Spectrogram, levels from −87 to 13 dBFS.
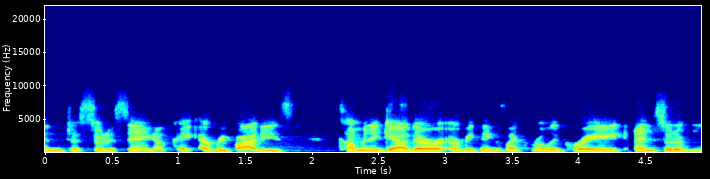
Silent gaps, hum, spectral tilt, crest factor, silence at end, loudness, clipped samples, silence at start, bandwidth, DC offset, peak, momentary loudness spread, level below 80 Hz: none; none; -5 dB/octave; 16 dB; 0 s; -19 LUFS; under 0.1%; 0 s; 8.2 kHz; under 0.1%; -2 dBFS; 8 LU; -82 dBFS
